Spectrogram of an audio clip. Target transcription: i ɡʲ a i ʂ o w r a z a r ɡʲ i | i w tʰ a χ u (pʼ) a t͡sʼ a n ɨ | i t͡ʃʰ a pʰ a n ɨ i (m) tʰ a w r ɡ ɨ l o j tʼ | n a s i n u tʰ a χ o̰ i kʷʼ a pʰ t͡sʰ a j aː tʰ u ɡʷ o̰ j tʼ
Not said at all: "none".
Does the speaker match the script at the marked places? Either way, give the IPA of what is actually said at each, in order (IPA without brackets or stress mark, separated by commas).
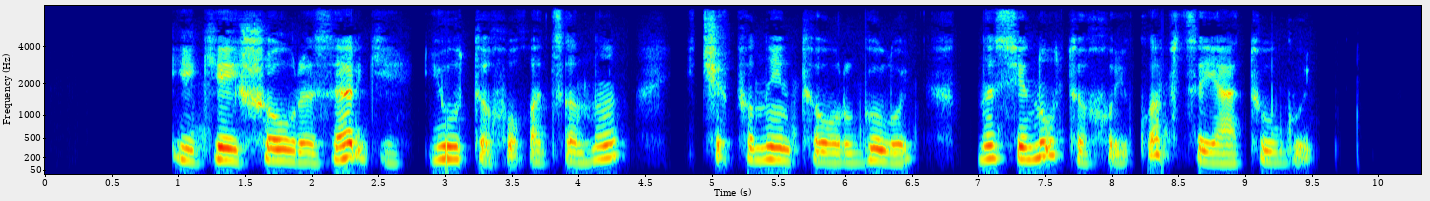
qʼ, n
